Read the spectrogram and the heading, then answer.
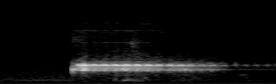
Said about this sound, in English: I promise you, my home phone never rings, ever. No one even has that number.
